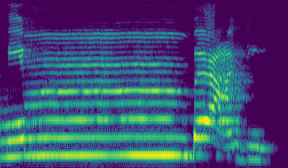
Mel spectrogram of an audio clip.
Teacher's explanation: Jadi, nun sukun itu langsung diganti dengan mim sukun dengan tanpa memanjangkan mim kasrahnya ya. · mengubah nun sukun atau tanwin menjadi mim sukun, ya, menjadi mim sukun disertai dengan ghunah. Hukumnya namanya iqlab.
